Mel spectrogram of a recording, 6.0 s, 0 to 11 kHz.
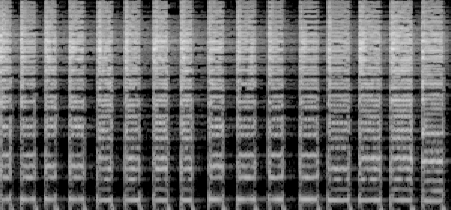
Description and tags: Live Dry Oddigy Guitar 06
bass, bitcrush, distorted, free, grit, guitars, live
